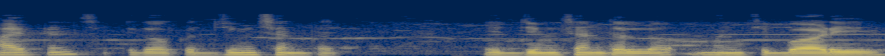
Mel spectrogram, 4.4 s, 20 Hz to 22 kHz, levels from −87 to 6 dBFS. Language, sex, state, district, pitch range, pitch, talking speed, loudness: Telugu, male, Andhra Pradesh, Krishna, 120-130 Hz, 125 Hz, 165 wpm, -17 LUFS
